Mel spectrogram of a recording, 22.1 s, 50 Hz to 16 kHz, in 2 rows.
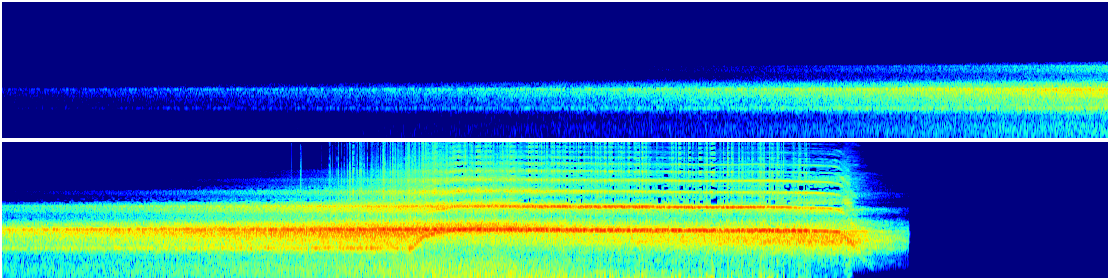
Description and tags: Reverse scream
Sound of a woman screaming, processed with reverb.
reverse, woman, reverb, scream, LCS-13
